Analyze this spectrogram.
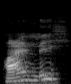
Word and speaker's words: peinlich: So embarrassing is peinlich. Keep your mouth open at the end of peinlich. Yeah, that's the CH sound.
